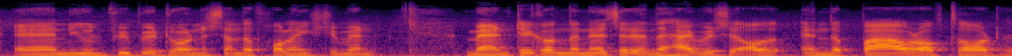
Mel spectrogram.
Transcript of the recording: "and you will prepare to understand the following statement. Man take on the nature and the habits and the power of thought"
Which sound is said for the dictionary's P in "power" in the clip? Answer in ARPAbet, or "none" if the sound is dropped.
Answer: P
